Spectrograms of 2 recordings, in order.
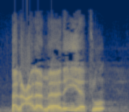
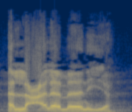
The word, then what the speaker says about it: العلمانية: والصحيح أنها تنطق بفتح العين واللام العلمانية، ولا تنطق بكسر العين العلمانية، فهي ليست نسبة إلى العلم، وإنما هي نسبة إلى الدنيوية.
